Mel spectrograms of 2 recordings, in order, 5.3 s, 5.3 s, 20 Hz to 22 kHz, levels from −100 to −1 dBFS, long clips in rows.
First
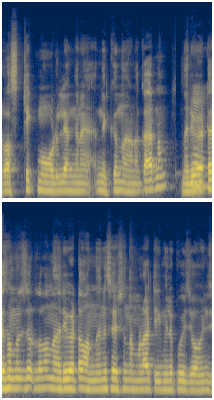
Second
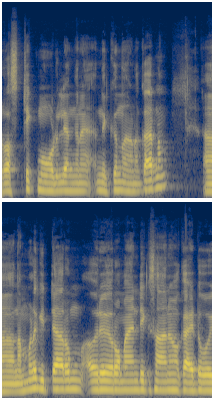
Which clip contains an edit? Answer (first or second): first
